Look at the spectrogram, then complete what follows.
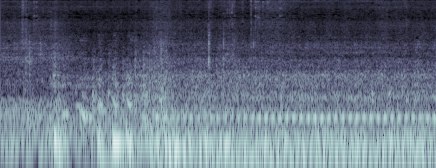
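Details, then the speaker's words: A truck would not start because the transmission selector was not in neutral. Once the arrow was lined up to neutral, the key start catches and settles into a steady, deep diesel idle with no stumbling or knocking: a normal start. "Voila. You just heard the truck start."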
